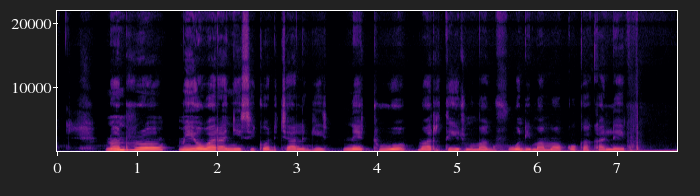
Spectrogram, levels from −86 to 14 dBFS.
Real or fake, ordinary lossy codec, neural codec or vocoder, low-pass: real; none; none; none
